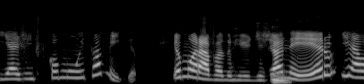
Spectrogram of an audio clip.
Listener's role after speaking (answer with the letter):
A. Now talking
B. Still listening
B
